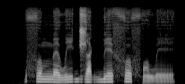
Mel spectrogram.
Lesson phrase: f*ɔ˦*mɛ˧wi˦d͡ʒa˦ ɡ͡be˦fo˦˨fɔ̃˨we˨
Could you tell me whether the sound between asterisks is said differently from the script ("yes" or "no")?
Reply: yes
